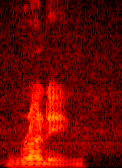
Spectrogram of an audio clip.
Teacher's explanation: in the word running the first syllable run is stress and the second syllable is not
